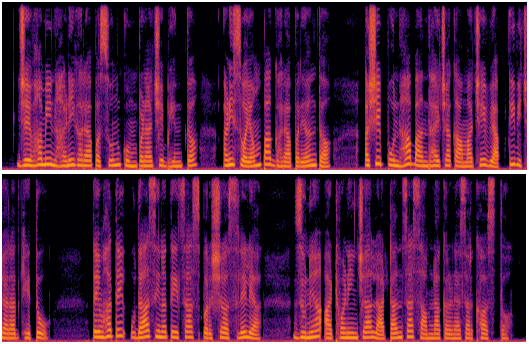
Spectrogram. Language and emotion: Marathi, sad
